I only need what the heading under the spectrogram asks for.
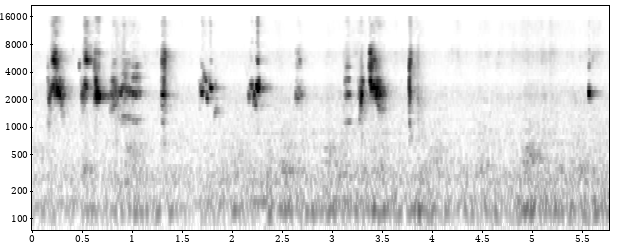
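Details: Trained pet budgerigar chatters in short scratchy phrases and squeaks, louder at first and then softer toward the end, indoors over a steady low hum.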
